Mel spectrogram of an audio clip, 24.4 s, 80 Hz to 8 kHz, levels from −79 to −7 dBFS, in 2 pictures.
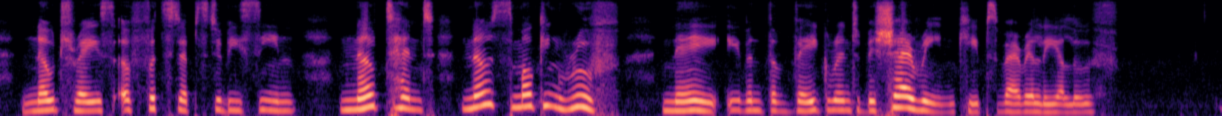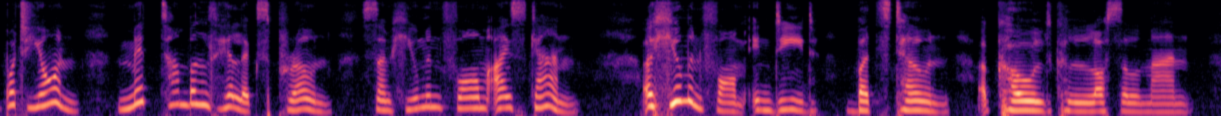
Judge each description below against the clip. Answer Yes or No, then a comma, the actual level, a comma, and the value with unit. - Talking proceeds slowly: Yes, slow, 100 wpm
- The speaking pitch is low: No, high, 190 Hz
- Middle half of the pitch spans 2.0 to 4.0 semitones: No, average, 4.9 semitones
